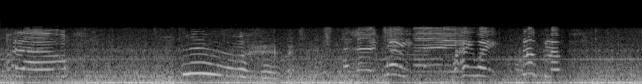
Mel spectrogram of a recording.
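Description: Steady low drone of a coach bus driving, heard from inside the passenger cabin, under voices: a short high-pitched cry at the start, a long falling vocal sound about two seconds in, then chatter.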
